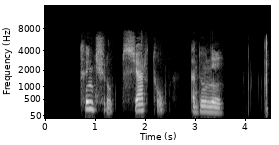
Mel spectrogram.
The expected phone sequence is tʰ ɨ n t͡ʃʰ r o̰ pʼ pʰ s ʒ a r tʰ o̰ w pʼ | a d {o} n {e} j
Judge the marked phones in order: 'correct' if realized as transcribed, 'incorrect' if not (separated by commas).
incorrect, correct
